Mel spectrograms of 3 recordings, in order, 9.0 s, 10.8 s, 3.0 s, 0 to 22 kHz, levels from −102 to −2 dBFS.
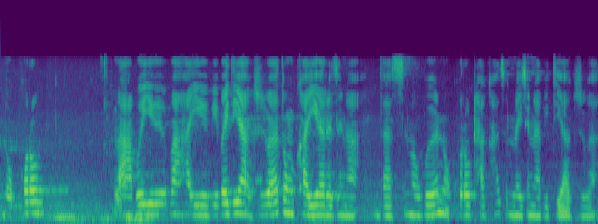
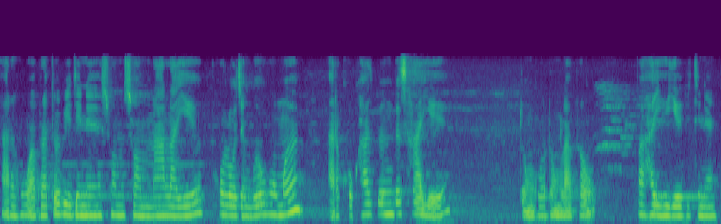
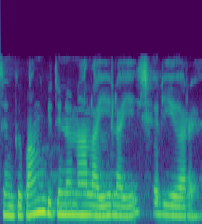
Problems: none marked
